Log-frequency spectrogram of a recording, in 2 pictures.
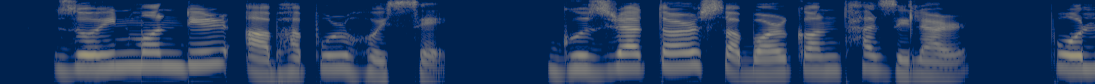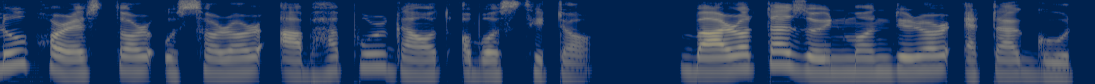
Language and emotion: Assamese, neutral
